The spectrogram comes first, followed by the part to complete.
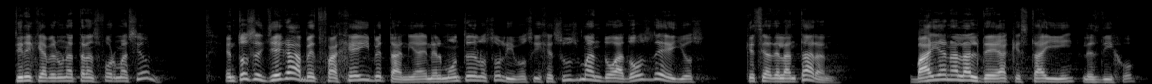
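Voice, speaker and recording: A man with a Mexican Spanish accent preaching a sermon, animated and full of restarts, acting out quoted voices with sudden loud rises. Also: on the high side. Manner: hesitant restarts and repeated words. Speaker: pastor. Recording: long hall reverb.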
